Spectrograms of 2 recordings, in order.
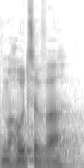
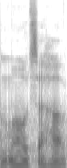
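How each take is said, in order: First: The last syllable of the name sounds like 'va'. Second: The last syllable of the name sounds like 'ha'. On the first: The speaker calls it wrong. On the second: The speaker calls it right.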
